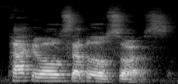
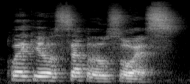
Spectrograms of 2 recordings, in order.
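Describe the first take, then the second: First: The word begins with a 'pack' sound. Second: The word begins with a 'plage' sound. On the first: The speaker calls it right. "I think I said it right this time" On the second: The speaker calls it wrong. "I think I said it more wrong"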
